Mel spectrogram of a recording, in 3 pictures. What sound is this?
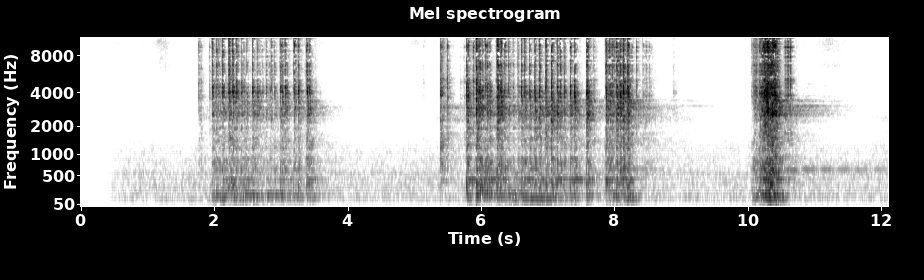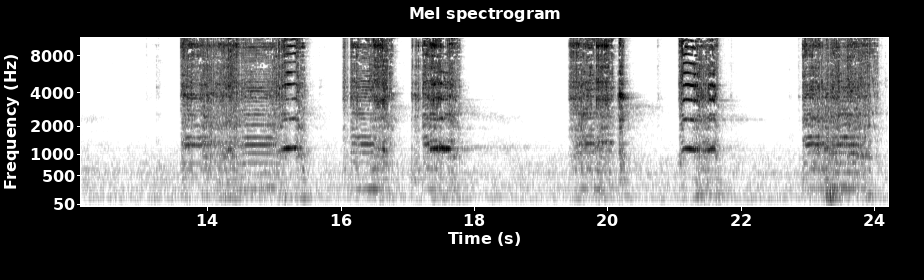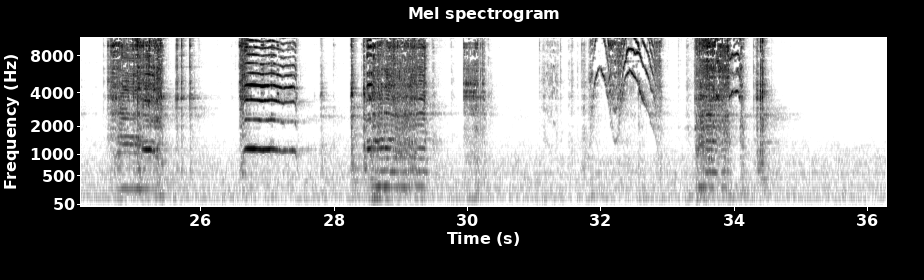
Spring metal grind squeak
Sounds of metal squeaking grinding and a springy noise.
Have a great day!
